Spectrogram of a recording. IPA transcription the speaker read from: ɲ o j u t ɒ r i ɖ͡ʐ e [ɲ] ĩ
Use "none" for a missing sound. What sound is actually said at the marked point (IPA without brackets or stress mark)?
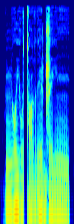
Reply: j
